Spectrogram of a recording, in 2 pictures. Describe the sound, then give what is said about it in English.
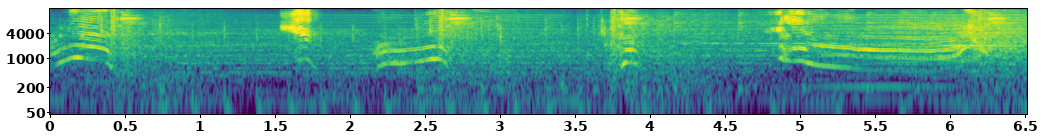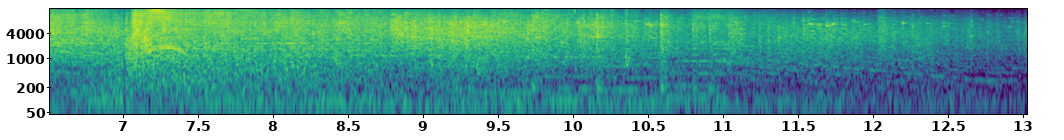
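Death lasers fire in a sci-fi battle, with warbling, sweeping zaps over loud rumbling explosions and crashes that fill the whole stretch. “Okay, time to fight. Fire death lasers.”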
